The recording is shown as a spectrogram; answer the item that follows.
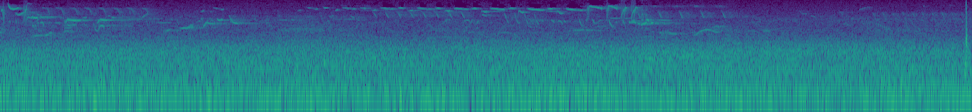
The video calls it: Goldcrest singing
